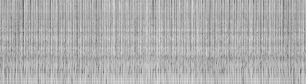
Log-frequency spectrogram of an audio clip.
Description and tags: its key keyboard synthesizer spring accelerated
accelerated, key, keyboard, spring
